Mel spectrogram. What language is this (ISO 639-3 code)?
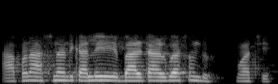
ori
